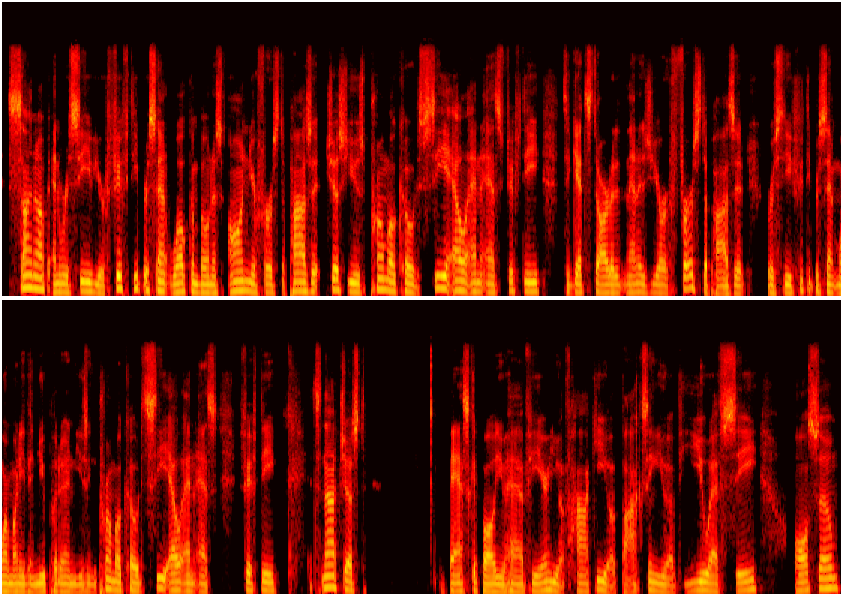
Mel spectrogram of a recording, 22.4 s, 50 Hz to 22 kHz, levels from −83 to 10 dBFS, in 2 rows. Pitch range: 100-125 Hz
